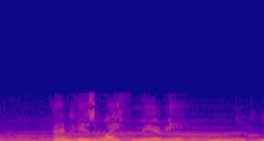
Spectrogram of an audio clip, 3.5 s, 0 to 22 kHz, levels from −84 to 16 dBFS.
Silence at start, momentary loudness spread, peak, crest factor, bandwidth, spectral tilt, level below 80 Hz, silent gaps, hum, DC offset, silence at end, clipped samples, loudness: 0 s; 14 LU; -14 dBFS; 14 dB; 7.8 kHz; -8 dB/octave; -40 dBFS; none; none; under 0.1%; 0 s; under 0.1%; -28 LUFS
